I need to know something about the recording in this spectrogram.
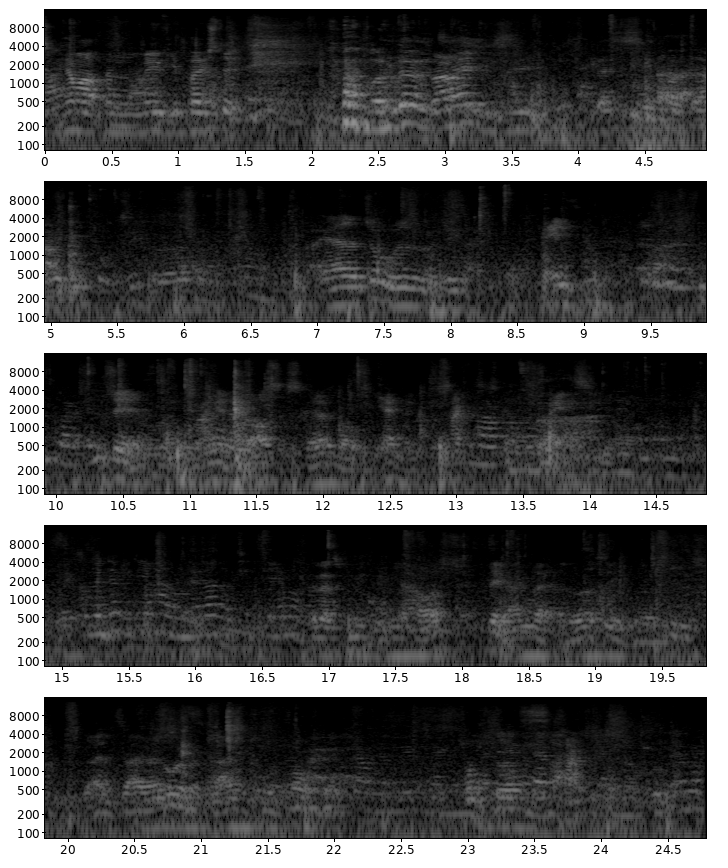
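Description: Several young men and women chatter and laugh nearby.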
